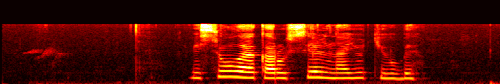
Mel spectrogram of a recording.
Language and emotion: Russian, neutral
